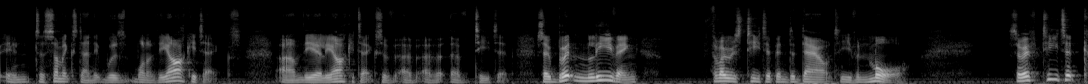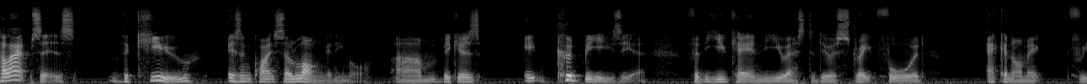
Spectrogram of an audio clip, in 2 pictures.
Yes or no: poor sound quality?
no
